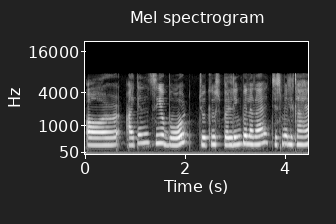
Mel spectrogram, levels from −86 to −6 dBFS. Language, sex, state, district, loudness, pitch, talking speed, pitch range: Hindi, female, Himachal Pradesh, Shimla, -16 LUFS, 255 Hz, 225 wpm, 240-280 Hz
